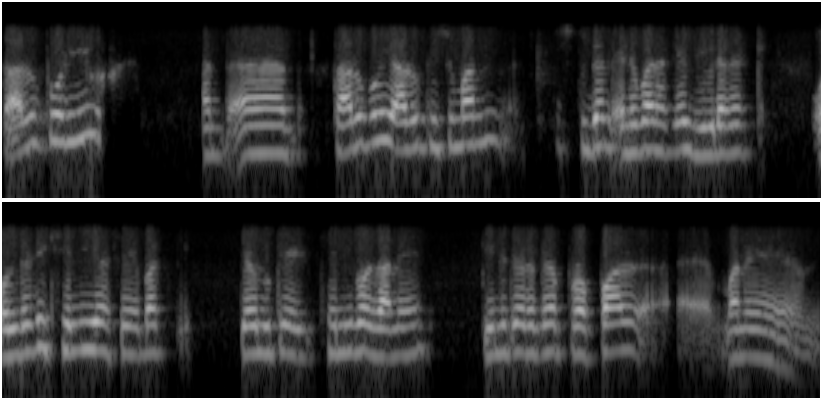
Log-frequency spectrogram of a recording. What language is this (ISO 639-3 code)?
asm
